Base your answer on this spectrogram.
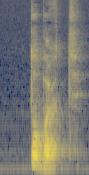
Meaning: alternative form of tobber
- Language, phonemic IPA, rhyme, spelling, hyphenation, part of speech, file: Dutch, /ˈtɔ.bərt/, -ɔbərt, tobberd, tob‧berd, noun, Nl-tobberd.ogg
